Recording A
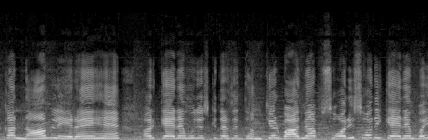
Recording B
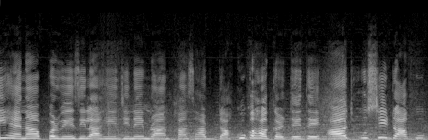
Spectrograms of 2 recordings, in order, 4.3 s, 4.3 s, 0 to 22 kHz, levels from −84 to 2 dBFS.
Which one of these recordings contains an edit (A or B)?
B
